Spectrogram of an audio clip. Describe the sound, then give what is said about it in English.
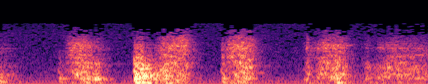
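Scraping dirt off a floor where a heavy old chest had stood: about five steady, rasping strokes in a quick back-and-forth rhythm, gritty and fairly loud, with no voices. “Now, scrape that dirt where the chest was standing.”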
